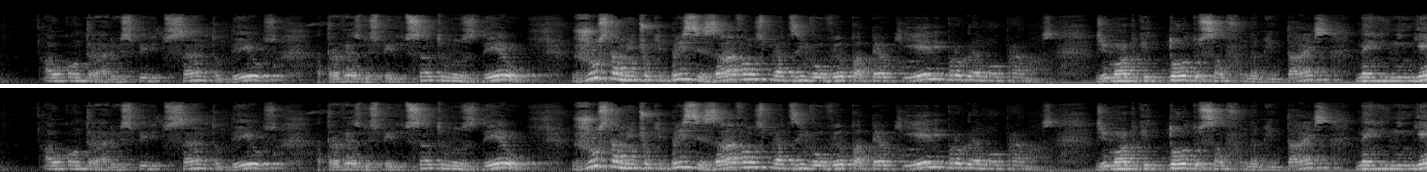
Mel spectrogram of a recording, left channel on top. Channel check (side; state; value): both; identical; correlation 1.00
